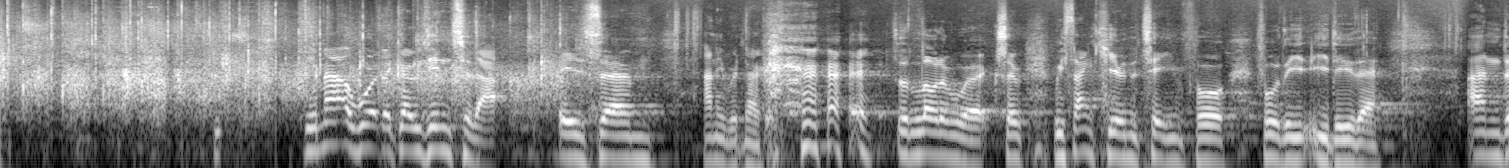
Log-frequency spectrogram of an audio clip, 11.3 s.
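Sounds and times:
audience applause: 0:00.0 - 0:05.0
speech: 0:02.3 - 0:11.3
laughter: 0:05.5 - 0:08.0.

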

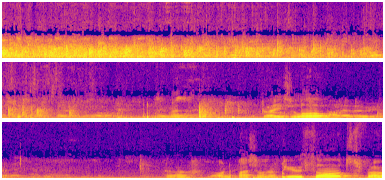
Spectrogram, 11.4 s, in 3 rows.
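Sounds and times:
audience clapping: 0:00.0 - 0:06.8
speech: 0:06.6 - 0:07.8, 0:09.3 - 0:11.4.

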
